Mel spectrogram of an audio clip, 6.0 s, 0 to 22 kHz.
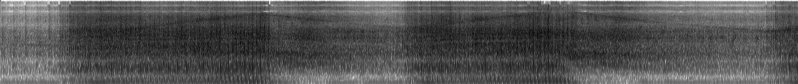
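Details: Ford 7.3 Powerstroke diesel after owner's engine swap: steady clatter with low even drone swelling and easing every couple of seconds; idling smoothly and healthy.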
